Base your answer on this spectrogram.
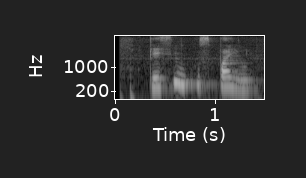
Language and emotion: Russian, positive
